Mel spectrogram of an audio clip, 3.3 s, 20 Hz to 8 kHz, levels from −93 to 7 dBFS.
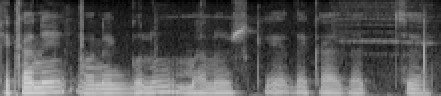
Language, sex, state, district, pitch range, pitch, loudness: Bengali, male, Assam, Hailakandi, 130-155 Hz, 140 Hz, -21 LUFS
